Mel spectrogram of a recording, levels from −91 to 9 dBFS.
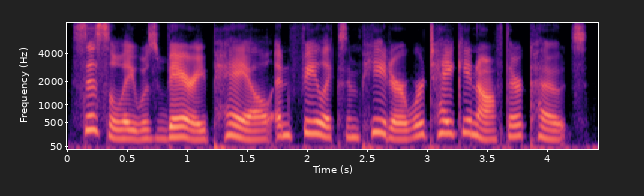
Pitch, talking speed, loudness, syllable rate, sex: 205 Hz, 175 wpm, -17 LUFS, 4.7 syllables/s, female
